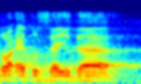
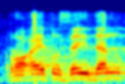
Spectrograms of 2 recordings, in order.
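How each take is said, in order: First: The final word ends on a vowel. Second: The final word ends with an -an sound. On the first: The speaker stops at this word. The speaker calls it right. "tapi ra'aitu zaida" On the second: The speech carries on past this word. The speaker calls it wrong.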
